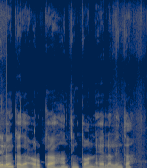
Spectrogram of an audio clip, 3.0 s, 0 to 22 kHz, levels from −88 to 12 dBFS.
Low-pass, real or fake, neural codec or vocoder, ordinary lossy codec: none; real; none; none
